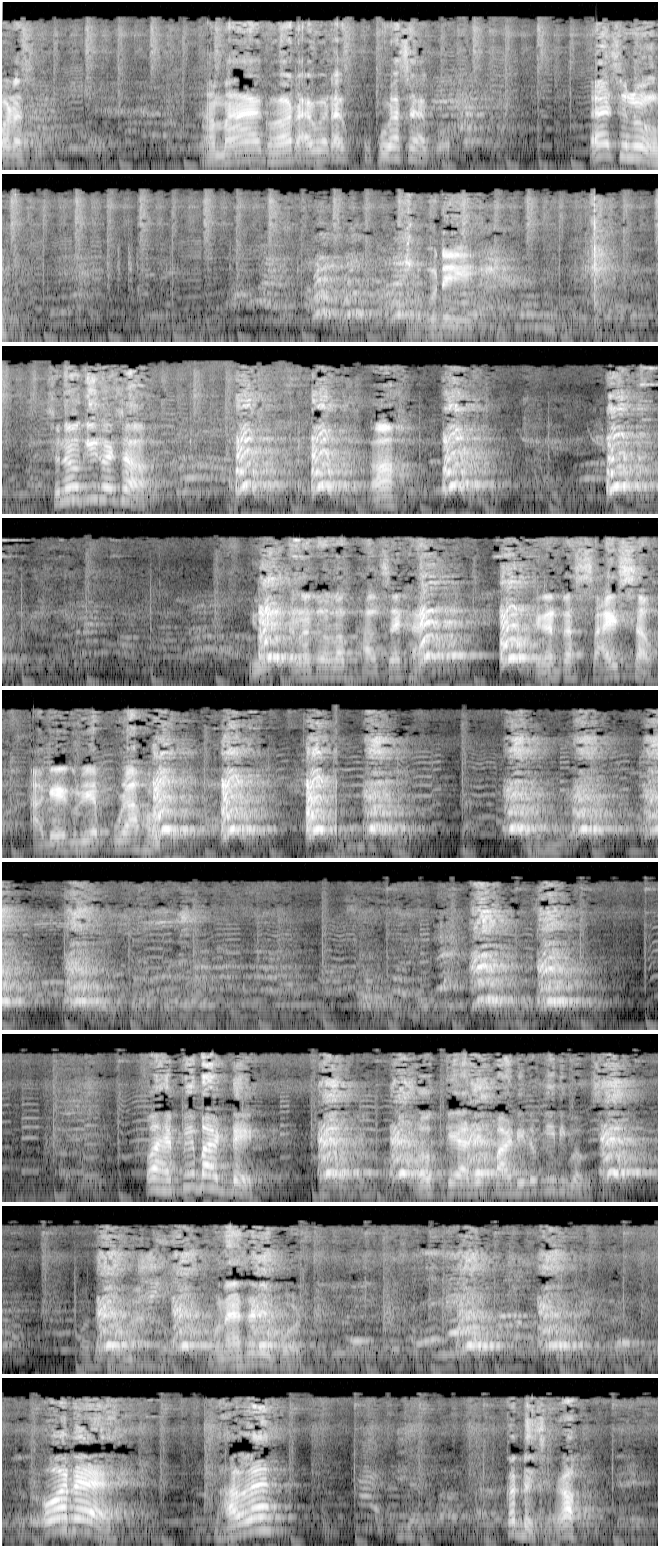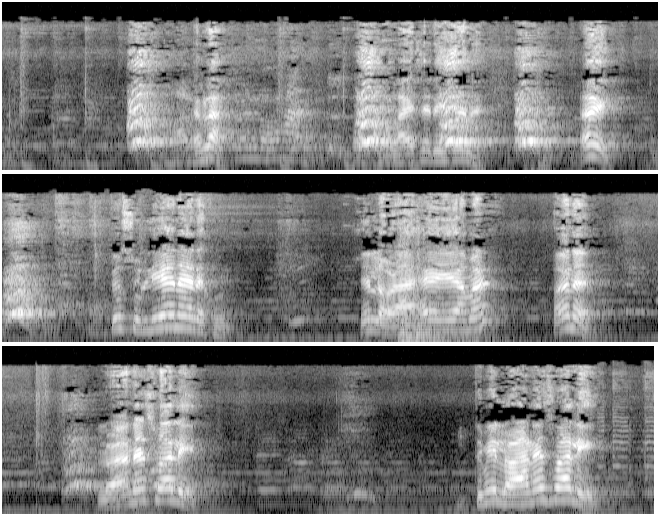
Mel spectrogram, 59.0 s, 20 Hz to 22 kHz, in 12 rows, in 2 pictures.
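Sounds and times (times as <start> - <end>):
dog barking: 3.4 - 3.9, 7.2 - 8.5, 11.5 - 13.7, 14.3 - 14.9, 16.6 - 19.1, 20.7 - 25.6, 27.9 - 29.2, 31.8 - 36.8, 37.7 - 39.0, 45.2 - 46.0, 46.9 - 50.0, 54.5 - 55.0.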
